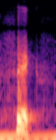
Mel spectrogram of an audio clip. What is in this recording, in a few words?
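"six", female; MacCribbage; InterStellar MacCribbage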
